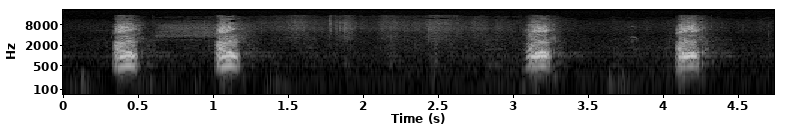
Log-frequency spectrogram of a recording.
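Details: Golden Retriever, a dog that seldom barks, giving four loud, sharp barks in two pairs, about a second apart, with a two-second pause between the pairs; quiet otherwise.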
